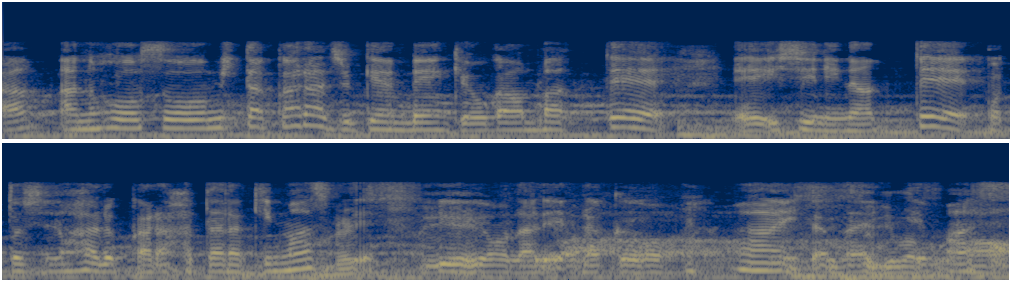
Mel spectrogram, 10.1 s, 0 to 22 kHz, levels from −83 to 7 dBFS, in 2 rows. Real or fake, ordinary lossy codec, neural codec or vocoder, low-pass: fake; none; codec, 16 kHz, 4 kbps, FreqCodec, larger model; none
